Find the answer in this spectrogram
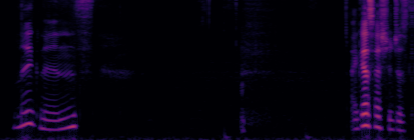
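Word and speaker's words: lignans: Anyway, let's see if my pronunciation was correct. Is it lignens?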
